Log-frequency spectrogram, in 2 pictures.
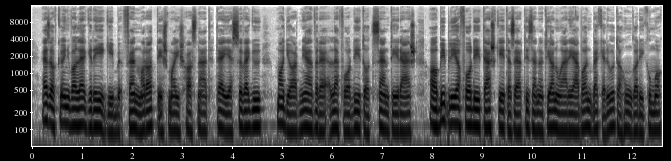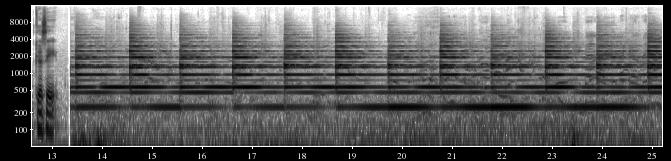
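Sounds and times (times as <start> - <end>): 
speech: 0.2 - 13.2
church bells ringing: 13.4 - 25.1.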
